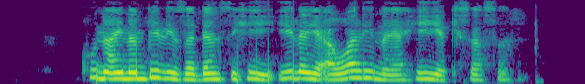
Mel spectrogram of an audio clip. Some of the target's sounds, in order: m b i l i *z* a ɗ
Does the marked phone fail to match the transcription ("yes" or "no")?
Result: no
